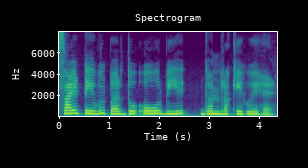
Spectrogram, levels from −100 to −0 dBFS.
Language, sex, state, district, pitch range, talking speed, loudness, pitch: Hindi, female, Uttar Pradesh, Lalitpur, 220-260 Hz, 135 wpm, -14 LUFS, 240 Hz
